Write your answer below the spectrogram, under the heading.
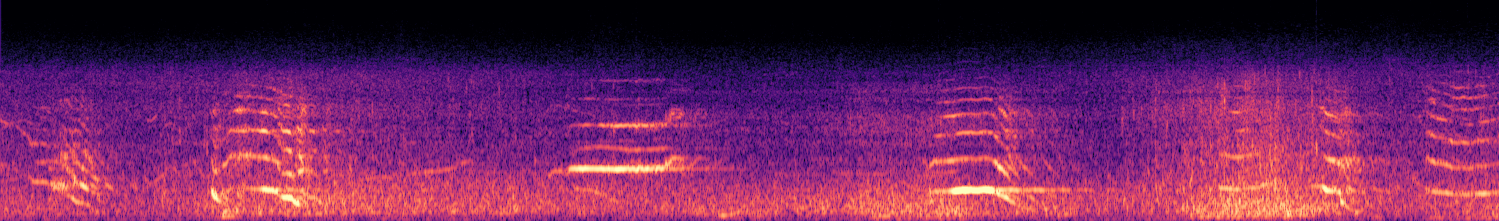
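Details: Whale song: a sequence of varied tonal phrases, rising and falling moans with rich harmonics and a few flat sustained notes, about every three to four seconds, against underwater hiss.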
